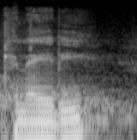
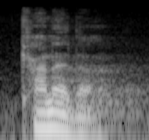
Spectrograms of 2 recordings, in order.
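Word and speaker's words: Kaneda: the main protagonist, Shotaro Kanedi, and he's going to try and find and bring back his childhood friend, Tetsuo Shima. Sorry, it's just pronounced Shotaro Canada and Tetsuo Shima.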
